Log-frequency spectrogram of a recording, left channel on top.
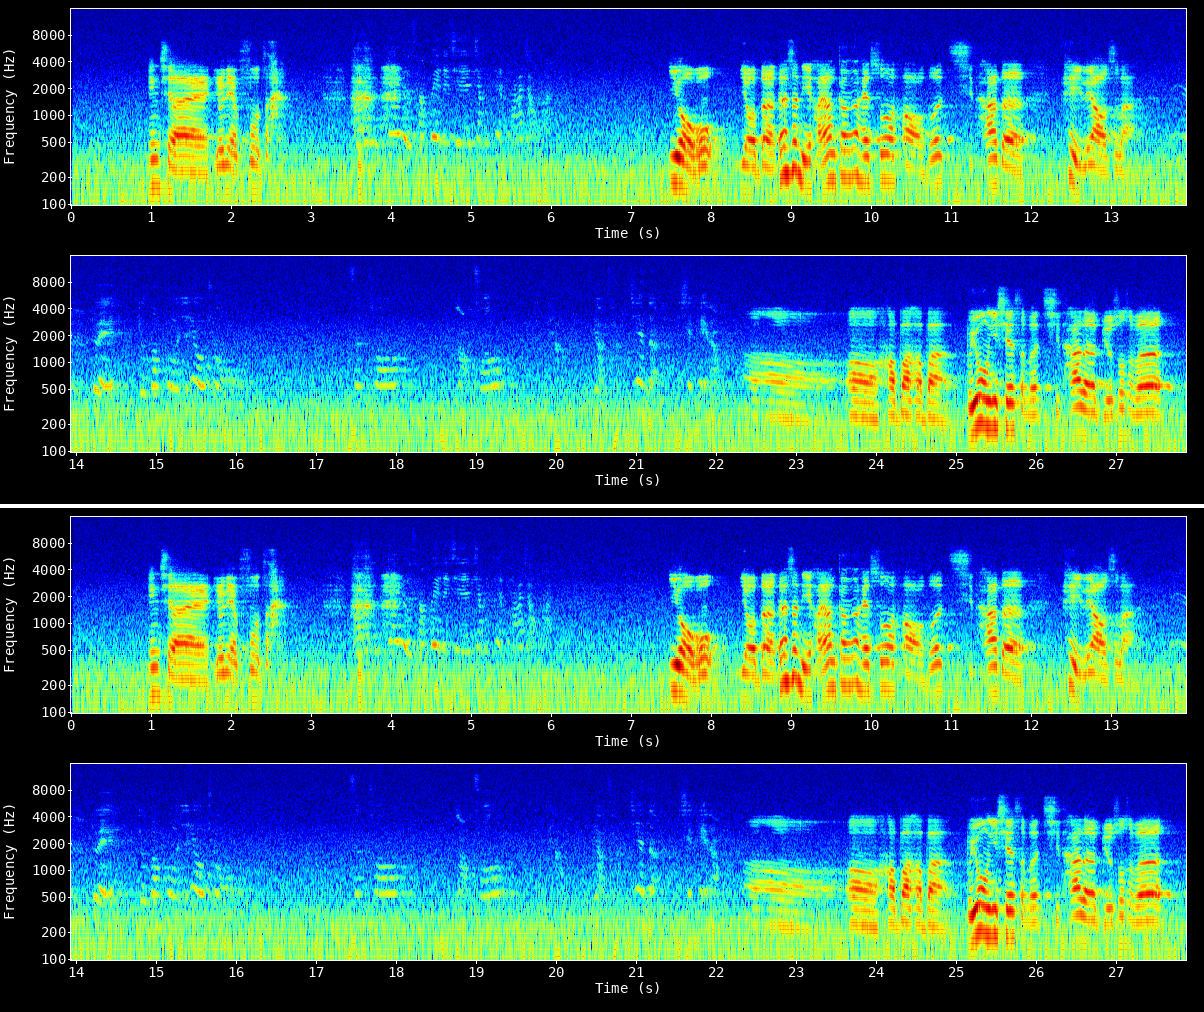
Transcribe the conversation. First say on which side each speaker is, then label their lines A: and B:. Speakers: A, on the left; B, on the left.
A: 听起来有点复杂。
B: 啊、
A: <laughs>
B: 你们家有常备那些姜片、八角吗？
A: 有有的，但是你好像刚刚还说好多其他的配料是吧？
B: 嗯，对，有包括料酒、生抽、老抽、冰糖，就比较常见的一些配料。
A: 哦哦，好吧好吧，不用一些什么其他的，比如说什么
